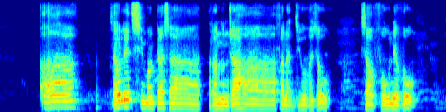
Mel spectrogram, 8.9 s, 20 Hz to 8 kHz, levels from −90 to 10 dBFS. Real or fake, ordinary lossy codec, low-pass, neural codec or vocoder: fake; none; 7.2 kHz; codec, 44.1 kHz, 7.8 kbps, DAC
